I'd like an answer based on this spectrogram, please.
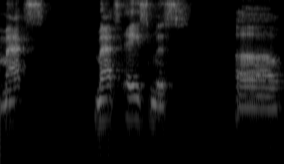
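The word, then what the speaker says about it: Abmas: dude's name max max asmus uh which i thought was a funny pronunciation since his name is spelled a-b-m-a-s but max a-smith he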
